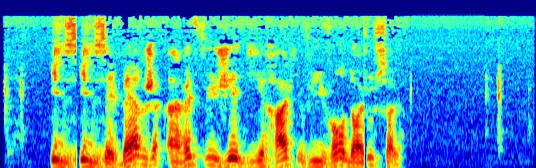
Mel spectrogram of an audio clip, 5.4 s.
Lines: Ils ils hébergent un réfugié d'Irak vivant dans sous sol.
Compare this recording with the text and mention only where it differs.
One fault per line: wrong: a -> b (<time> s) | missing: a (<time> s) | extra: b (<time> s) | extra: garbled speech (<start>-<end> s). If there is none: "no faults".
no faults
